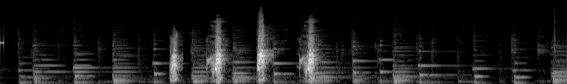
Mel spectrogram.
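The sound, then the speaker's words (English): A dog barks over and over, about fifteen sharp, mid-pitched barks in a steady, fairly quick rhythm, with the loudest ones near the middle and nothing else heard. “Dog.”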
